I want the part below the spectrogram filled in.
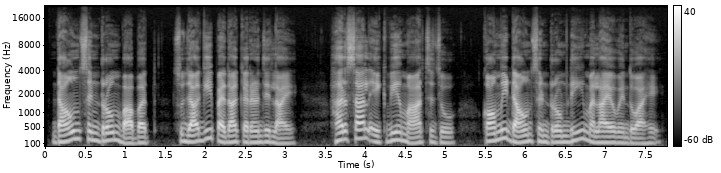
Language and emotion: Sindhi, neutral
